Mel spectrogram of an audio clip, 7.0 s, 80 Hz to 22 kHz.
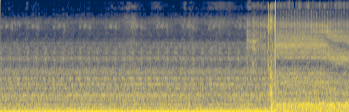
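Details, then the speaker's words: Rear snowplow hydraulic pump on a 25-year-old 6.9 IDI plow truck, frozen in below -10 °F cold: harsh low droning growl with fast pulsing beat, then cuts off; owner suspects frozen hydraulic fluid. "but it makes pretty heinous noise here I'll let you listen here set you down"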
